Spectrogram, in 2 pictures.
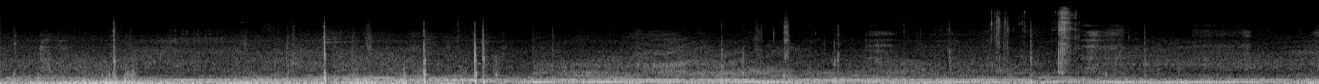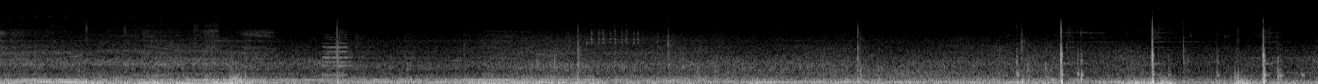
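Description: Wind rumbling on the camera microphone over a steady low motor hum that fades somewhat after the middle, with a few scattered sharp clicks and knocks.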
